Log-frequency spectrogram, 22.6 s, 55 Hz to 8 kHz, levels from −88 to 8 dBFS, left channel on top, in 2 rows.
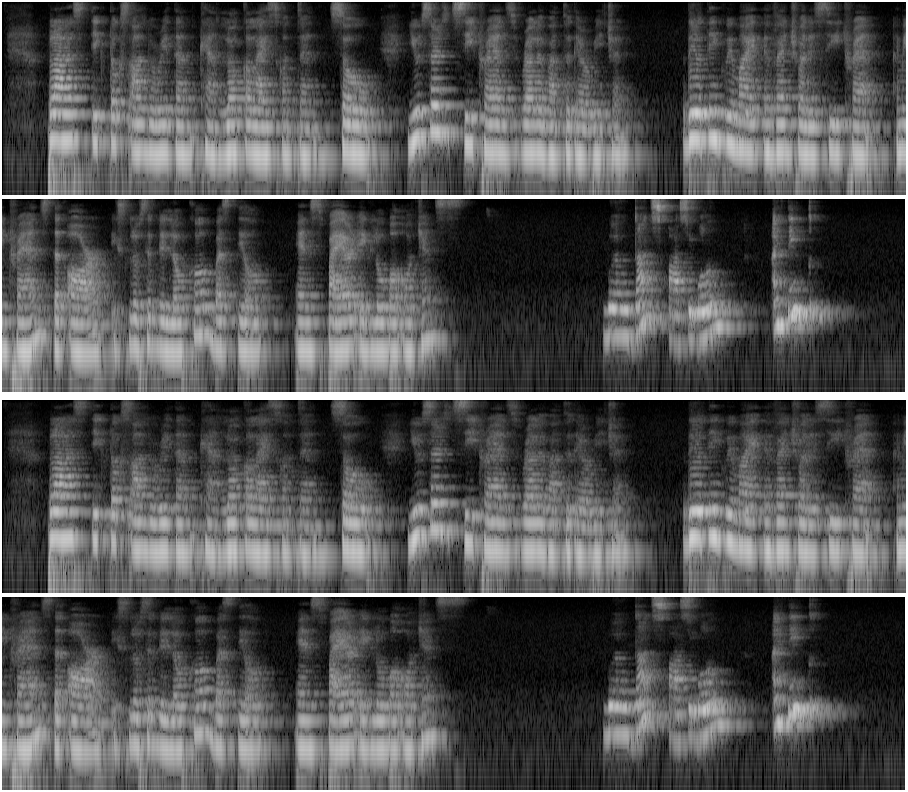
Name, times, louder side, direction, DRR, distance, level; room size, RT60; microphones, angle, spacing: voice 1, 0.1-7.8 8.5-10.8 11.2-14.5 15.0-16.7, left 1 dB, 35° left, 1 dB, 0.7 m, -23 dB
voice 2, 18.8-20.3 20.9-21.5, left 1 dB, 70° left, 2 dB, 1.4 m, -23 dB
9.7 x 4.0 x 4.0 m, 0.75 s
head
